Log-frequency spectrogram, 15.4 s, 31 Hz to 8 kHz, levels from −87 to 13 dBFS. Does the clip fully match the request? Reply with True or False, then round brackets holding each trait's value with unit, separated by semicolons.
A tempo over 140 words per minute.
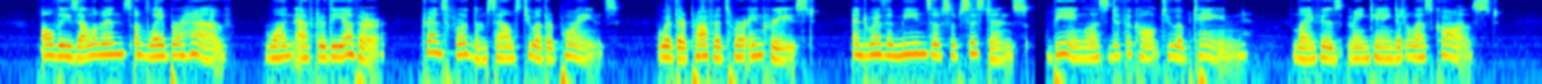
True (150 wpm)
